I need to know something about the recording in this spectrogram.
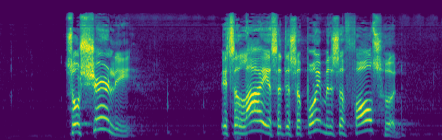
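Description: An elderly man speaks slowly and with emphasis through a microphone.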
